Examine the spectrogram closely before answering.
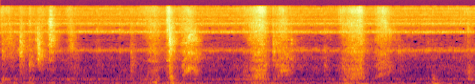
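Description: Faint knife cuts on a cutting board as an onion is cut up: a few soft, irregular taps.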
